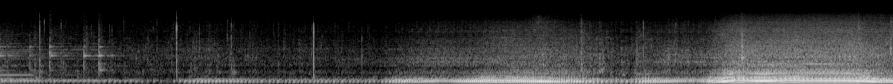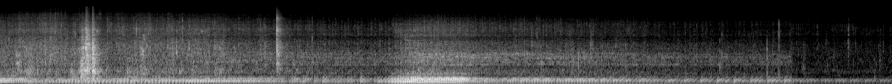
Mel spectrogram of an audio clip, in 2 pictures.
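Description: Small pickup truck's engine revving up and dropping back in repeated surges as it labours through deep mud, with a sharp knock about ten seconds in.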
